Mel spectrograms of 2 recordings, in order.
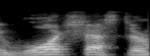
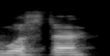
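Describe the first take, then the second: First: Pronounced the way an out-of-stater says it. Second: Pronounced the way locals say it. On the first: The speaker is not from the area. The speaker calls it wrong. "he goes, uh, five fifty Worcester Road" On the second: The speaker is from the area. The speaker calls it right. "we pronounce it Worcester"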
